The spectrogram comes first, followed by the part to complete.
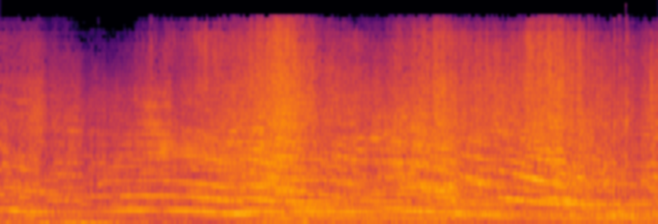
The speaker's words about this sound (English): There's your pick and mix audio of Ferraris, Porsches, Corvettes, Aston Martins. More Porsches, Corvettes.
